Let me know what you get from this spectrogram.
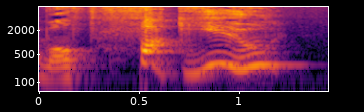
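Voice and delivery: high, loud and drawn-out slow fuck-you; mock angry retort. Dad imagining snapping back at anyone else, loud mock anger. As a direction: fling it back like you won the fight.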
